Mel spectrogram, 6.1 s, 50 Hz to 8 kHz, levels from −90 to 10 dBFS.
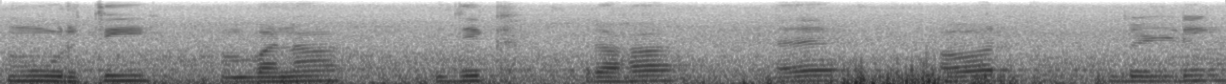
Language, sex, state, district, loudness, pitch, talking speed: Hindi, male, Madhya Pradesh, Katni, -16 LUFS, 155 Hz, 80 wpm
